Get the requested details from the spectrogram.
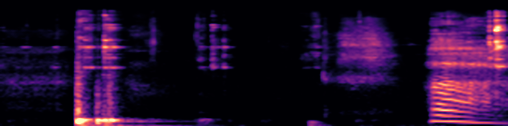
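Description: glasses clinking

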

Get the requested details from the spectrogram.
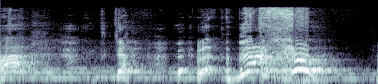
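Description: sneeze

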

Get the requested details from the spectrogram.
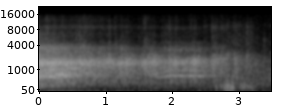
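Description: audience clapping and shouting

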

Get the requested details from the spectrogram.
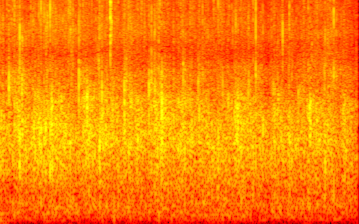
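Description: audience applauding

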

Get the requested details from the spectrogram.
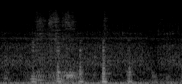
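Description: truck engine running

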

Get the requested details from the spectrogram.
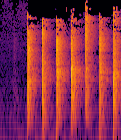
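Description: hands clapping

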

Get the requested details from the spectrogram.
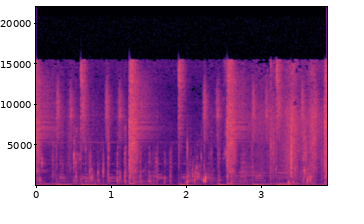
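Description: drinking water

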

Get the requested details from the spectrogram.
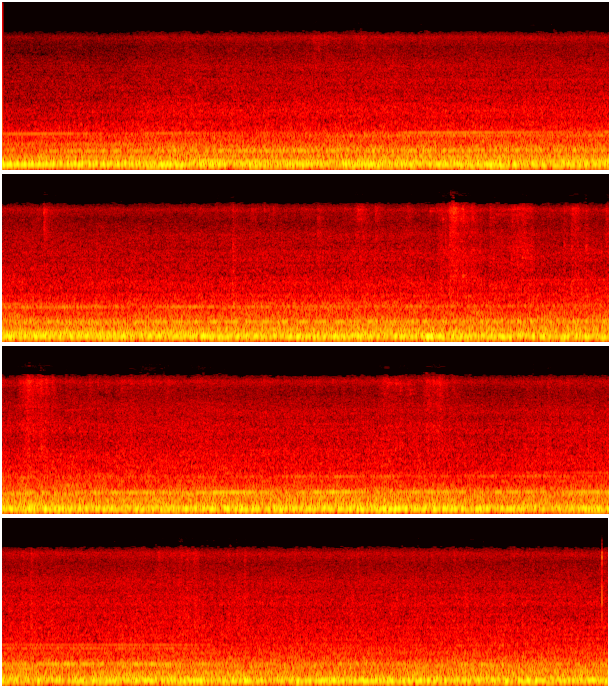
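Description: bus driving by

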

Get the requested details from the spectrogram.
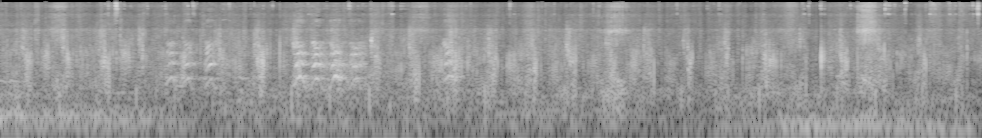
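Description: dog barking and whimpering

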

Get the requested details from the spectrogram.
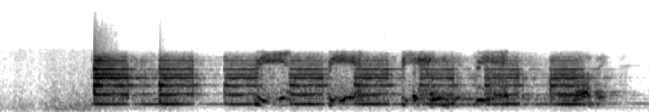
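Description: alarm bell ringing

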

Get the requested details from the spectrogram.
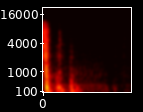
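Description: typing on a keyboard

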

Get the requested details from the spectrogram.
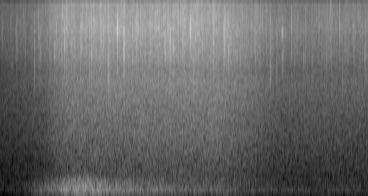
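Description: heavy rain falling

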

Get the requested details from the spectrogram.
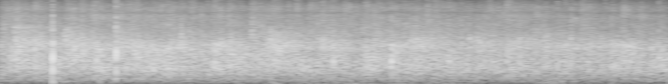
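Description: audience praise clapping

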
